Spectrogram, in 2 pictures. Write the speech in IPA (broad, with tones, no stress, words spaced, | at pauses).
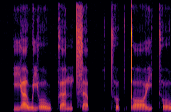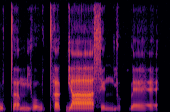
jɐ˧wjo˨˧wkɐ˨nt͡sɐ˨p̚ | t̪ʰʊ˨k̚t̪ɔː˨jt̪ʰo˨˥w t̪ɐ˨˥mjo˨˩wt̪ʰɐ˥k̚ jaː˥sɪ˨˩ŋ jʊ˨k̚lɛː˨˩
